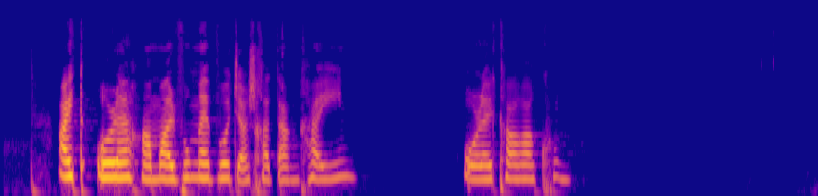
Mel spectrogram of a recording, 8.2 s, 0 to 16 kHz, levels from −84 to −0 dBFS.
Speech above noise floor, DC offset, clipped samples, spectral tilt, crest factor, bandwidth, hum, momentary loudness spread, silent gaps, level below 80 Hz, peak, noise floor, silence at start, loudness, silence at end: 68 dB; under 0.1%; under 0.1%; -7 dB/octave; 22 dB; 7.6 kHz; none; 19 LU; none; -52 dBFS; -2 dBFS; -89 dBFS; 0.35 s; -20 LUFS; 2.5 s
